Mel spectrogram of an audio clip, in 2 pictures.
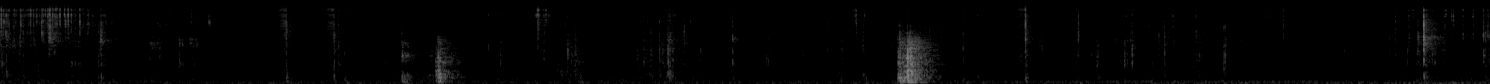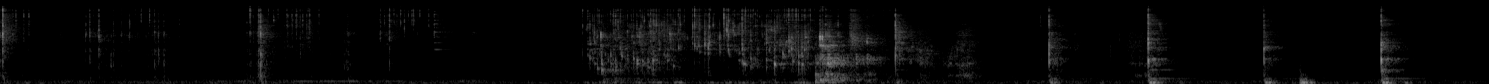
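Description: Close-up handling sounds of slime and a rubber balloon: scissors snipping the balloon, then wet, sticky slime squishing and crackling as it is pulled and poured into a glass bowl. Scattered short clicks throughout, a denser squelching stretch about two-thirds of the way in, and several sharp pops near the end.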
